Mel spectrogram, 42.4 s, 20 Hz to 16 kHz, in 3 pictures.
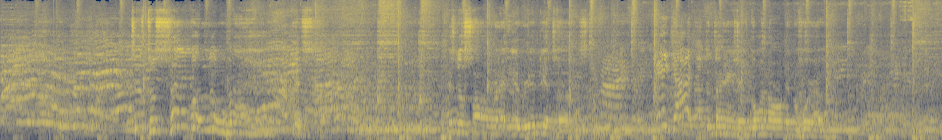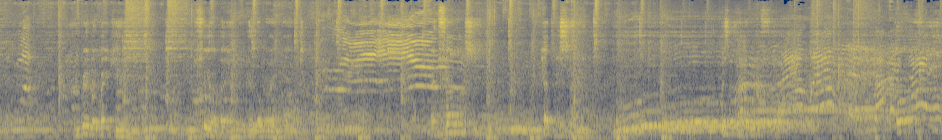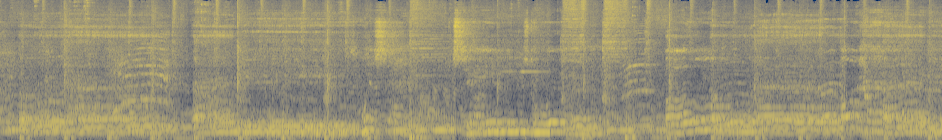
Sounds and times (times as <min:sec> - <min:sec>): Male singing: 0:01.9 - 0:04.8, 0:06.7 - 0:09.0, 0:22.1 - 0:26.0, 0:27.3 - 0:42.3
Choir: 0:23.3 - 0:42.3.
